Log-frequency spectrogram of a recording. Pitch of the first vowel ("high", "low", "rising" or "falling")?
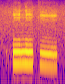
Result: low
